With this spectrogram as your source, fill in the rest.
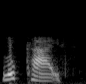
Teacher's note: Se a sílaba tônica é Lu, eu colocaria a sílaba tônica no cais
